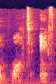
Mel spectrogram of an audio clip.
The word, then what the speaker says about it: What If: a farming bus now because of the accent i really have to pronounce the t in what so it's a what if omnibus and for anybody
